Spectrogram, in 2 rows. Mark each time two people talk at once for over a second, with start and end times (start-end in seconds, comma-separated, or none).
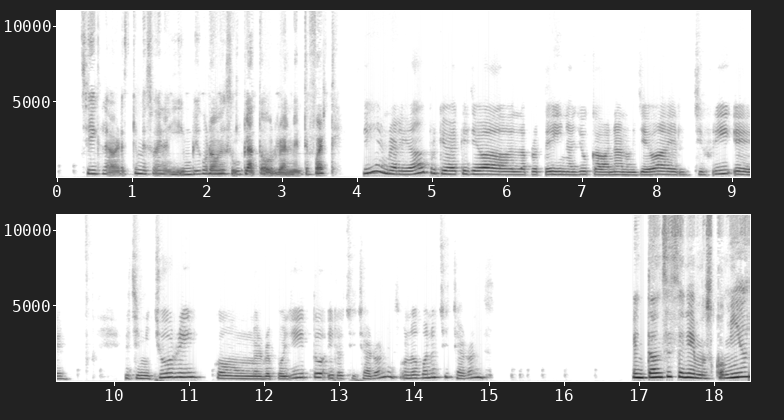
none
